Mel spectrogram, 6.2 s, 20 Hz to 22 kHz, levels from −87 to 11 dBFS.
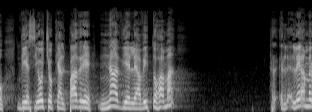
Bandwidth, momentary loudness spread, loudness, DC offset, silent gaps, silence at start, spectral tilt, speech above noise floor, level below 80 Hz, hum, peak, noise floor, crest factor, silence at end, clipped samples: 14.5 kHz; 11 LU; -14 LUFS; under 0.1%; none; 0 s; -5 dB/octave; 55 dB; -50 dBFS; none; 0 dBFS; -69 dBFS; 14 dB; 0 s; under 0.1%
